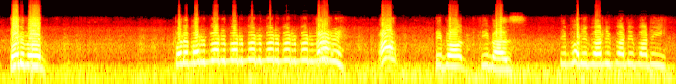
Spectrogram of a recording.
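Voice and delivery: very high, loud, rapid-fire calling; high-pitched dog calling. Real, not acted. Owner calling his dogs over, loud high-pitched excited call. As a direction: squeal it out to get the dogs running.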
